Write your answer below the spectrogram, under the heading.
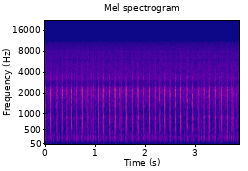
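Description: Steady, rapid crisp clicks from needle EMG, typical of normal motor unit potentials on light muscle contraction.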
